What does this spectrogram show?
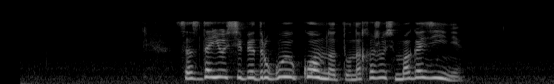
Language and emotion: Russian, positive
